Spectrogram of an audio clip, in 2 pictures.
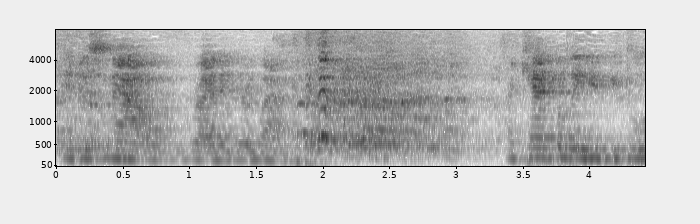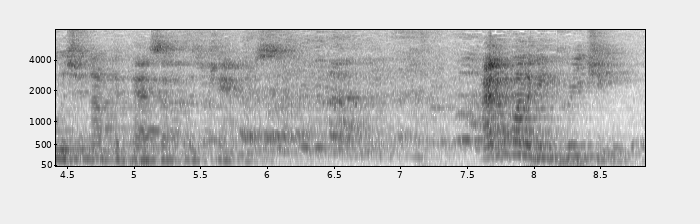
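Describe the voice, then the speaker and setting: A woman's voice: lowish voice, moderate pace, pauses often, a loud crowd, natural voice. Woman reading as pushy, obsessive dog, echoey hall. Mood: earnest, coaxing. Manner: pompous, wheedling, insistent formal phrasing. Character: obsessive, pushy, self-centred male dog pleading to play. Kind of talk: live comic story reading. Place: live benefit event before a laughing audience. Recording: echoey noisy hall, far from mic.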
